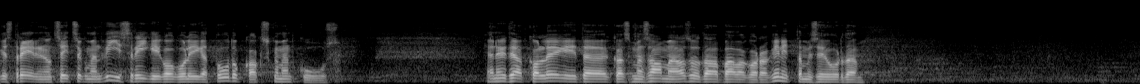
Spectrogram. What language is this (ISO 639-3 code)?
est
